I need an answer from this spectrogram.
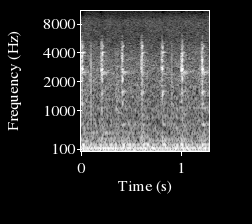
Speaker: it's the ticking of a fine watch wherever you go whatever you do america's fine watch ticks steadily accurately on five ticks every second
